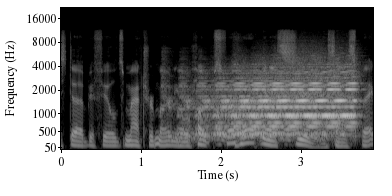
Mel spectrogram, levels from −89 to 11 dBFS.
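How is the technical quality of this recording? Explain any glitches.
Feedback echo between two devices takes over from 1.25 s to the end. A second device on the same call replays this microphone's sound, which is picked up again, so each word returns roughly every fifth of a second, growing thinner and ringing, and builds up to about 14 dB above the speech.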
